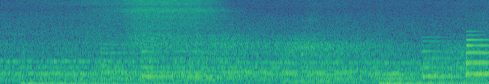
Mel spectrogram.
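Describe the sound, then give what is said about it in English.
A steady wash of ocean surf rumbles low and continuous, swelling slightly at the start and again near the end, blended with soft sustained ambient tones and no voices. “Breathe now and find the calming rhythm of the waves.”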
